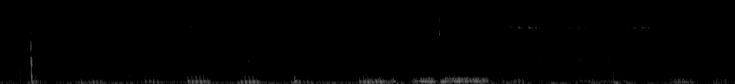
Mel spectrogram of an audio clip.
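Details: Shetland Sheepdog snoring, its snores at odds with its looks: low, rough rumbling breaths in uneven bursts every second or so, swelling into a longer, louder snore near the middle, with faint high hiss in the background.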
